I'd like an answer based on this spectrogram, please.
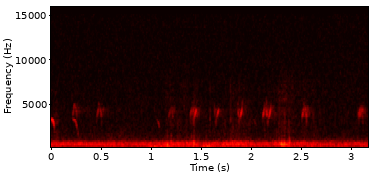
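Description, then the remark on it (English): A bird gives a steady series of short, high-pitched calls, about ten sharp notes in quick succession, faint over a constant low rumble of wind and background noise. “It's recording, I hear calling. I think of that same bird.”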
